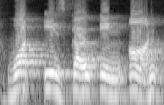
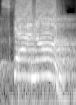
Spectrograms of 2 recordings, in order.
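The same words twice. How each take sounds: First: Very slow, every syllable separate; drawn-out full syllables. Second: "Scan on" run together, high and punchy; two-syllable Aussie contraction. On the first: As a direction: spell out WHAT IS GO-ING ON syllable by syllable. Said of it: "five syllables". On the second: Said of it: "I'll knock that out in two". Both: Shown as a demonstration.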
